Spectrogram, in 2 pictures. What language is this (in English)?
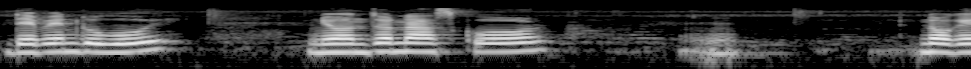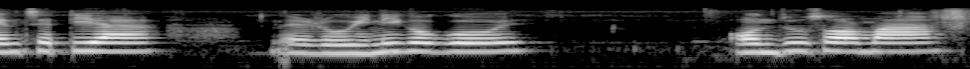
Assamese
